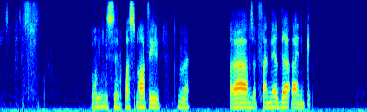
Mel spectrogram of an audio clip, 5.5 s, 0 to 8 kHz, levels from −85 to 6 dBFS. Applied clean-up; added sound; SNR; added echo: neural diffusion model UNIVERSE++.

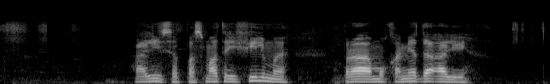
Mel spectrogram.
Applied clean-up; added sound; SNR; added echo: none; none; none; none.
